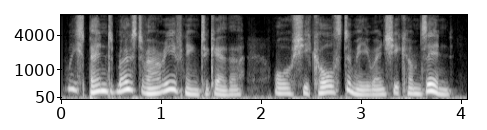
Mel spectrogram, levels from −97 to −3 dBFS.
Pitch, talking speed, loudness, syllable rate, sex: 155 Hz, 235 wpm, -18 LUFS, 5.9 syllables/s, male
